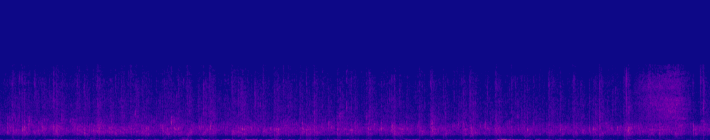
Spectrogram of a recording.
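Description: A crowd applauds steadily for several seconds, a dense, continuous wash of many hands clapping at an even loudness with no voices standing out.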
